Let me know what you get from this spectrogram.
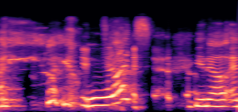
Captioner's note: laughs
